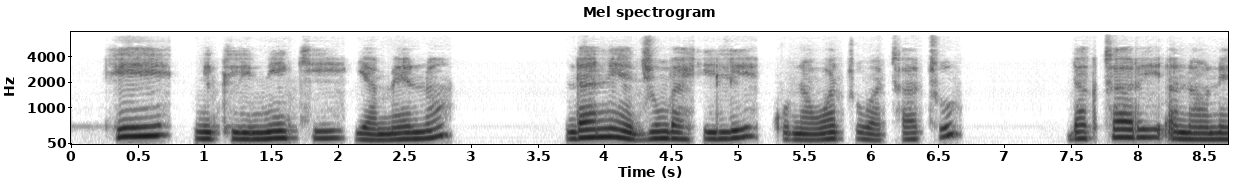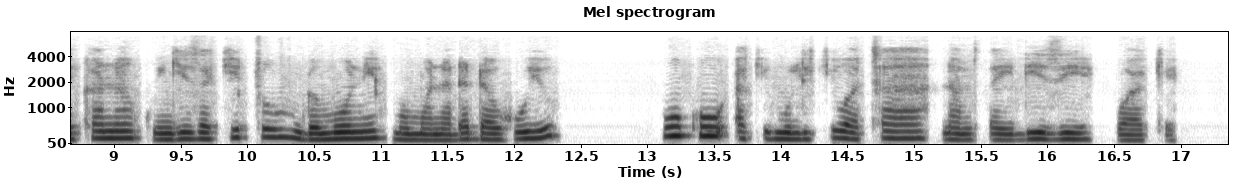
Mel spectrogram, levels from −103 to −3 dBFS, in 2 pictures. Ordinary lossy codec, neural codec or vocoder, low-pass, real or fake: MP3, 64 kbps; codec, 16 kHz, 16 kbps, FreqCodec, smaller model; 7.2 kHz; fake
